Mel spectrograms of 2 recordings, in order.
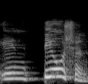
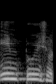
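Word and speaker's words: intuition: হবে, আমরা যদি বলি ইনটিউশন, কিন্তু স্পেলিংটা কিন্তু টিউশন টাইপের না, স্পেলিং কিন্তু আগে ইউ পরে আই, মানে আক্ষরিক উচ্চারণ করতে গেলে ইনটুইশন আইসা পড়ে, বাট এটা ইনটুইশন না, ইনটিউশন হবে, ঠিক আছে।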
